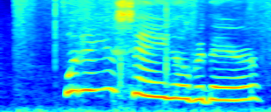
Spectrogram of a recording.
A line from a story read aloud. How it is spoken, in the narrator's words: cried Gerda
